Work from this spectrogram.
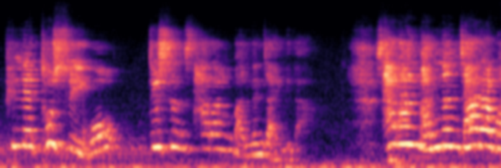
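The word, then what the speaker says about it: Φιλητός: 이 사람에 의하여서 빌레도가 잘못된 교리에 빠지게 되는데, 빌레도의 이름을 보면 헬라어의 발음으로 필레토스이고 뜻은 사랑받는 자입니다.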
